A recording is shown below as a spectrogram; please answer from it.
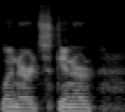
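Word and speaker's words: Lynyrd Skynyrd: 10, and that is Leonard Skard's, pronounced Leonard Skard.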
